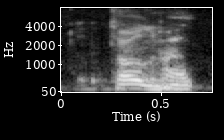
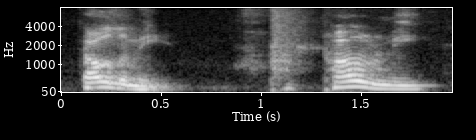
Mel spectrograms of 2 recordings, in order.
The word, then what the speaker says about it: Ptolemy: Ptolemy. You said it again? Ptolemy.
